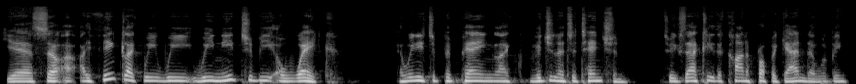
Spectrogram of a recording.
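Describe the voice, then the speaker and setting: A man's voice: on the high side, normal speed, darkish tone, no room sound, clean studio sound. A man in his thirties chatting earnestly on a video call, often repeating words while searching for his point. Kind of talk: casual online chat.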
